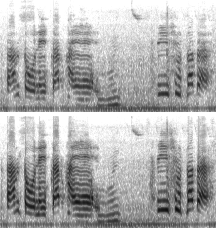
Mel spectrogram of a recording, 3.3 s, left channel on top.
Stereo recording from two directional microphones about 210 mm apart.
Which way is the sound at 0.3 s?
40° right (ahead or behind).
